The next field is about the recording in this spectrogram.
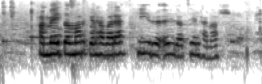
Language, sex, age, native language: Icelandic, female, 13, Icelandic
